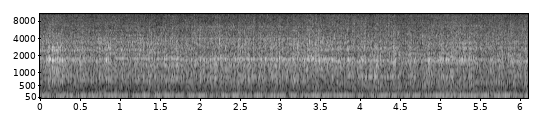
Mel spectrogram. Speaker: this is the superchargers lovely new noise I'm gonna try to capture it the best I can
